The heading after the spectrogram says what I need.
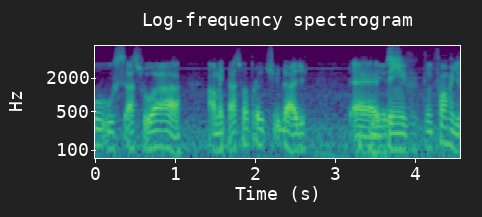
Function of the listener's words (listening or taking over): listening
